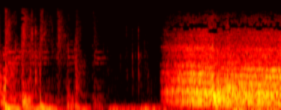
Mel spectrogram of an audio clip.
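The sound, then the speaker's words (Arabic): Metro train arrival effect: after a short run of light clicks, a loud rushing roar swells in and holds steady as the train pulls in. “يلا المترو وصل وبينقلنا بمحطته الأولى”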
